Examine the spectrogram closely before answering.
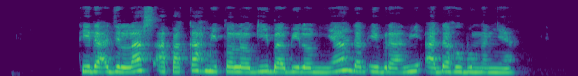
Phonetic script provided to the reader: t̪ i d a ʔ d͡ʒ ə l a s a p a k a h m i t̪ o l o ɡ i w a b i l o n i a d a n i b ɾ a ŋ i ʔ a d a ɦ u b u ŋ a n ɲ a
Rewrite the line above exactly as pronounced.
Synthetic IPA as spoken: t̪ i d a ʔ d͡ʒ ə l a s a p a k a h m i t̪ o l o ɡ i b a b i l o n i a d a n i b ɾ a n i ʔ a d a ɦ u b u ŋ a n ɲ a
